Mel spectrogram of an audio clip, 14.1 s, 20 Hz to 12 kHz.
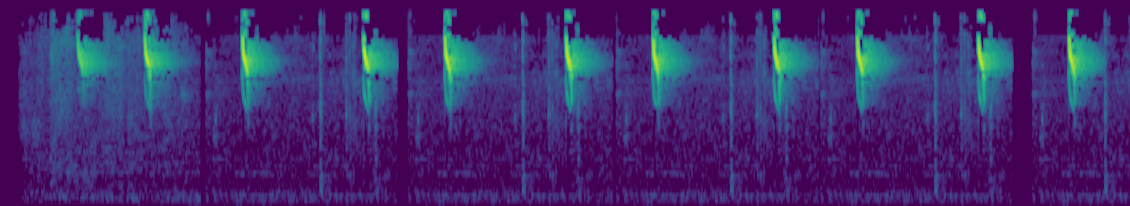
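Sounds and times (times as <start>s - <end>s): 
bar-winged prinia giving high sharp down-slurred chirps: 1.0s - 2.2s, 3.0s - 3.5s, 4.4s - 6.1s, 6.9s - 8.6s, 9.6s - 11.2s, 12.2s - 12.7s, 13.3s - 13.8s.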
